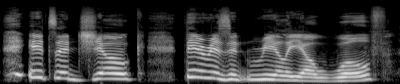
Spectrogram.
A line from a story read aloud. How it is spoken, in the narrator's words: said the boy, laughing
